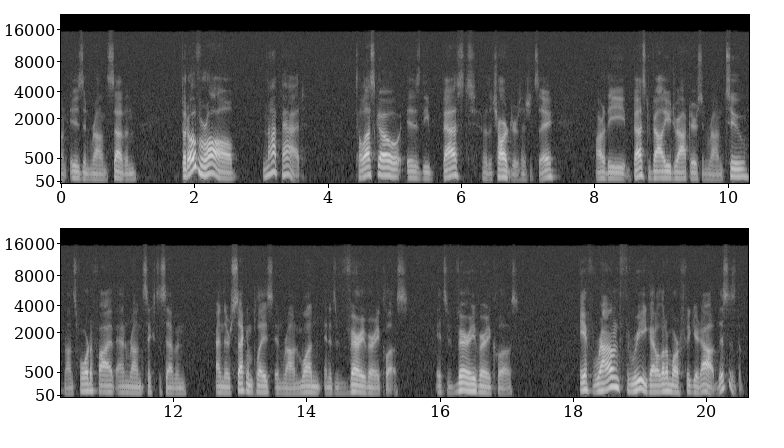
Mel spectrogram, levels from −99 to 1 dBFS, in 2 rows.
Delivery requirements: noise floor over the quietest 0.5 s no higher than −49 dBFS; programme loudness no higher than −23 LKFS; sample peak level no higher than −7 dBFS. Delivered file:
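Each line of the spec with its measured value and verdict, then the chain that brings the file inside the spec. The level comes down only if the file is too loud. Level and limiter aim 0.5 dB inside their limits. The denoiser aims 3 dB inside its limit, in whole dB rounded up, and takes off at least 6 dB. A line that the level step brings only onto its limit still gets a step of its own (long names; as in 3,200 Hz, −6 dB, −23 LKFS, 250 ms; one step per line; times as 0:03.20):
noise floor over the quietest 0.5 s −55 dBFS: in spec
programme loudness −28.5 LKFS: in spec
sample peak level −7.5 dBFS: in spec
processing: no processing needed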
